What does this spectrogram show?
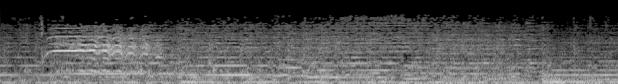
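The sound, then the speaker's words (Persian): Horses neigh loudly over a dense, continuous rumble of many hooves galloping as a man on horseback rides with an army of thousands of other horsemen toward a city, a shrill whinny rising near the start, with no voices present. “مردی سوار بر اسب به همراه هزاران سوار دیگر با ارتشش داره به سمت شهر شما”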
